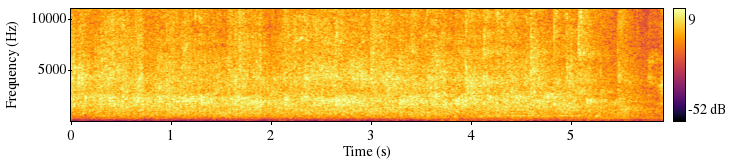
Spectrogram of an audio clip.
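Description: A church congregation applauds during a sermon, a loud, dense and steady wash of clapping that fills the whole stretch without pause.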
